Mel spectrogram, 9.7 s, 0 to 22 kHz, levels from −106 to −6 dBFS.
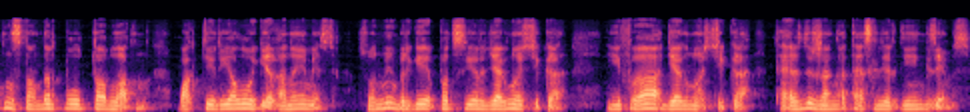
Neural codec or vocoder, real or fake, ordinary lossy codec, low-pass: vocoder, 22.05 kHz, 80 mel bands, HiFi-GAN; fake; none; none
